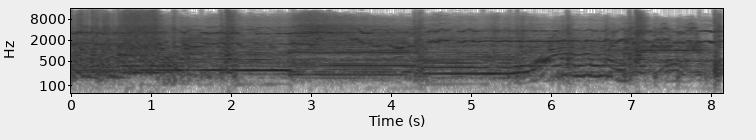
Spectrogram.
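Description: Live blues band playing an instrumental passage: fretless electric bass, electric keyboards, drum kit and alto saxophone. Long held notes, with a stretch of bending, gliding pitches about six seconds in.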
